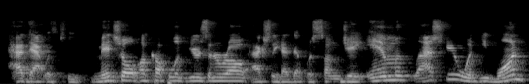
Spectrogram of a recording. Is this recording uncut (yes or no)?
yes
